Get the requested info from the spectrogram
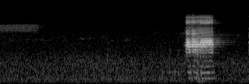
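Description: Low hiss, then near the end a short, loud, high-pitched squeal from a smartphone speaker playing the Necrophonic ghost-box app.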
